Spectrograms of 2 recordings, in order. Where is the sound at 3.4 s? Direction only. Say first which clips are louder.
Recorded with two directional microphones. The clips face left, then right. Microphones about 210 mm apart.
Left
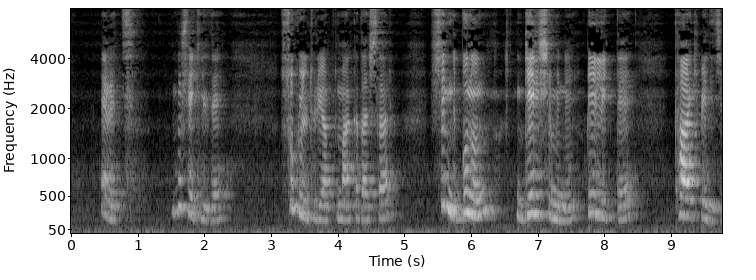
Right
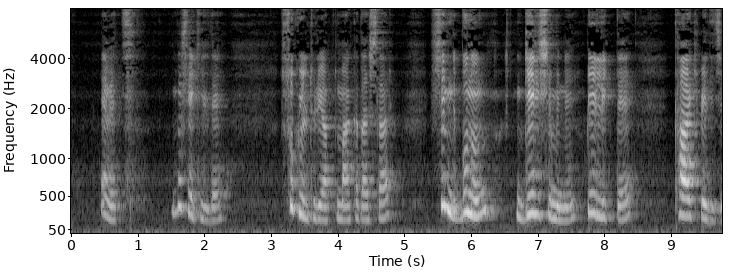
Right 7 dB; 45° right (ahead or behind).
